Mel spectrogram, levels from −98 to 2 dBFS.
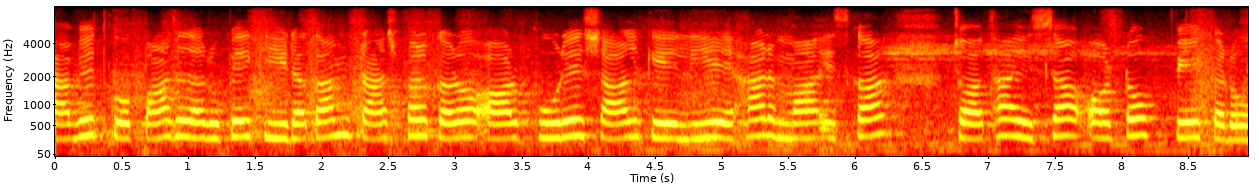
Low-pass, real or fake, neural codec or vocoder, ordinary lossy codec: none; real; none; none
